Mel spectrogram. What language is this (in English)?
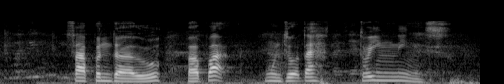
Javanese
